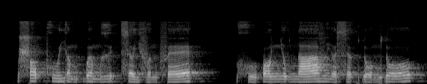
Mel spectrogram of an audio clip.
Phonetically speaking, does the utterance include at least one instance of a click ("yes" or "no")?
no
